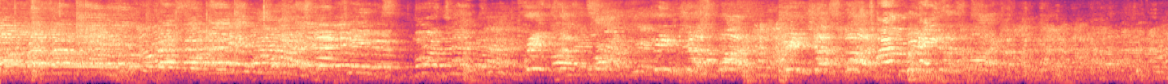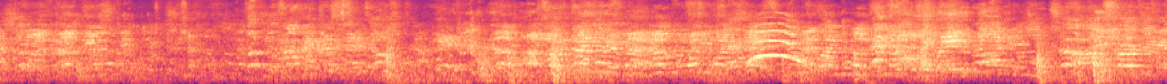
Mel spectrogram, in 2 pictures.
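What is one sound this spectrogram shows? A crowd cheers and chants loudly in a large echoing hall.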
